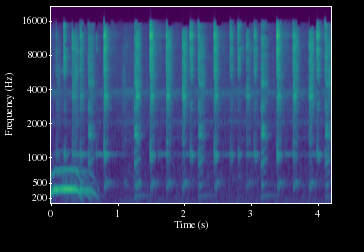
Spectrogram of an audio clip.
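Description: An owl hoot sound effect: one two-note call that glides down at its end, in the first second. It is followed by a fast, even run of light clicks with short low pips.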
